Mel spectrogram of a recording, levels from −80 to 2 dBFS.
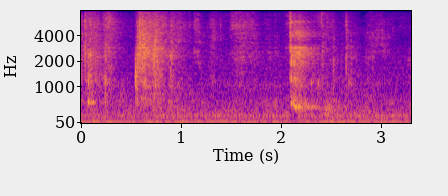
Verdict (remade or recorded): remade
